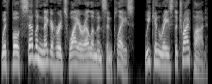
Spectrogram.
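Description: A man narrates a product demonstration in a scripted, step-by-step instructional style. His voice is slightly high, recorded close and dry as a voice-over. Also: sing-song, moderate pace, dry recording.

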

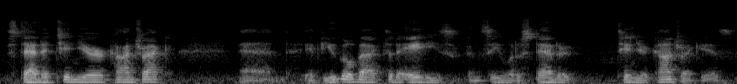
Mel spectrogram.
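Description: A man in his fifties, from Berkeley, spins stories from his music days in a relaxed, animated way. His voice sits a little low with a gravelly fry, and the room around him rings with echo over a faint hiss. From Berkeley, California. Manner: relaxed, animated storyteller with lively quoted voices. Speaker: musician guest. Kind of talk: casual storytelling interview. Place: room in front of a green screen, seated in an armchair.

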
